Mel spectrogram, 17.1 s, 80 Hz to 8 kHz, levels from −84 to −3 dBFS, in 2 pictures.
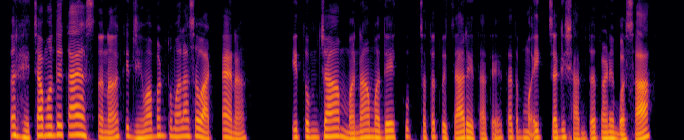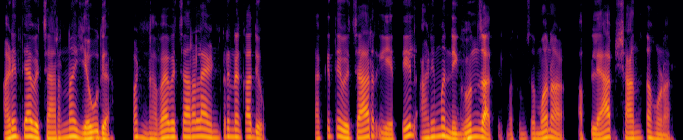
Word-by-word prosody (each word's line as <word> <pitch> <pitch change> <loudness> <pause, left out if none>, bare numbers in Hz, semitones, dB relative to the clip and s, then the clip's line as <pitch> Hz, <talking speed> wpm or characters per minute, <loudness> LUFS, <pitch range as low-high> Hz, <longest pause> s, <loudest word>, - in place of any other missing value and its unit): तर 190 - +2
ह्याच्यामध्ये 185 +7 +1
काय 195 +1 +4
असतं 145 -6 -4
ना, 125 +3 0
की 175 +1 -6
जेव्हा 130 +3 +1
पण 180 -1 -1
तुम्हाला 165 0 -2
असं 170 0 -1
वाटतंय 150 +1 0
ना, 110 -2 -2 0.6
की 150 - -2
तुमच्या 150 +3 +1
मनामध्ये 140 +1 +1
खूप 160 - -8
सतत 145 +2 -6
विचार 130 +1 0
येत 125 -5 0
आहेत 115 +4 -5
तर 140 -2 -4
मग 130 - -2
एक 140 - 0
जागी 130 +3 0
शांतपणे 125 +1 -1
बसा 105 +1 +3 0.5
आणि 150 +7 +5
त्या 165 0 +4
विचारांना 125 +3 +2
येऊ 125 -2 +4
द्या. 115 -4 +2 0.3
पण 150 -2 -2
नव्या 115 +5 +2
विचाराला 155 +2 +2
एंट्री 140 +3 -2
नका 150 -1 0
देऊ; 125 -7 -2 0.6
ताकी 120 +7 -7
ते 170 - 0
विचार 140 +5 +2
येतील 120 - -1
आणि 135 +4 0
मग 175 +2 +2
निघून 120 +6 +3
जातील. 150 - +1
मग 105 - -10
तुमचं 110 +1 -7
मन 135 +5 +2 0.3
आपल्या-आप 110 +6 0
शांत 125 +3 -2
होणार. 105 -7 -2
135 Hz, 180 wpm, -23 LUFS, 120-155 Hz, 0.6 s, आणि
